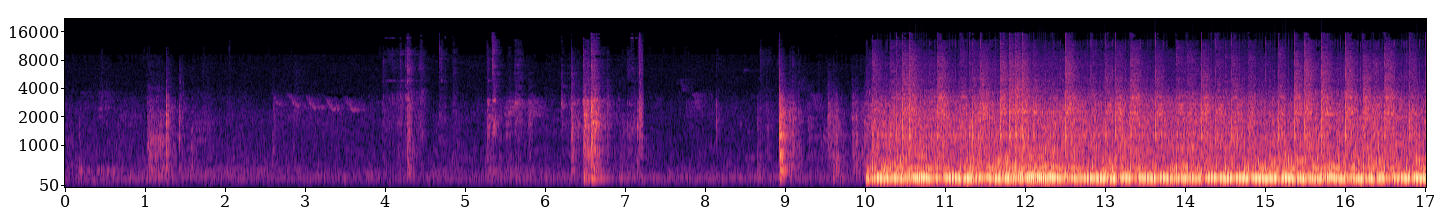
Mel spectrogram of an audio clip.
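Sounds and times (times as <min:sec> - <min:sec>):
loud steady sound: 0:10.0 - 0:17.0.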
